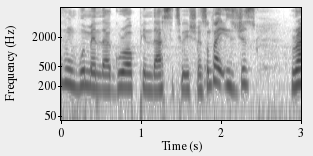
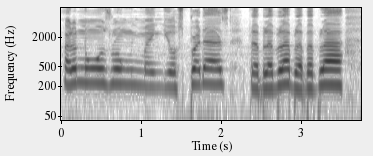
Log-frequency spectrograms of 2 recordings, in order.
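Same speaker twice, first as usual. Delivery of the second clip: crying, tearful, complaining lament. Retelling how a mother calls her daughter: imitating a crying mother. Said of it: "her mom used to call her and be crying and be like".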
